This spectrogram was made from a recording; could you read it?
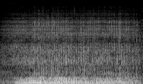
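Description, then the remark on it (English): A single loud, rumbling snore from a grandmother drags on for over a second, a deep raspy rattle with no talking around it. “Yeah, plus grandma is snoring.”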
